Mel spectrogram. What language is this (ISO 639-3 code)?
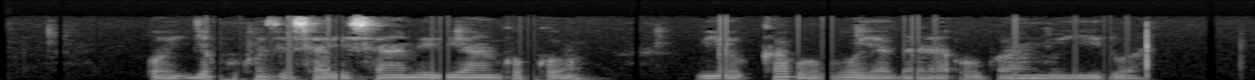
lug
